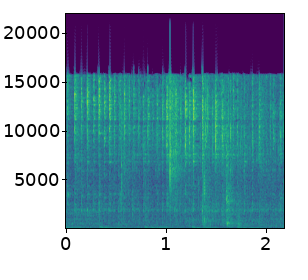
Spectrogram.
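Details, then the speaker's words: Niner Air 29in bike, rear derailleur barrel-adjuster upshift test. The shifter feels slightly loose, but the chain jumps up immediately. Crisp, even drivetrain ticking with no grinding or skipping. Clean shift. "Shifter felt a little bit sloppy, a little looseness in the shifter, but when I did get that click, it did jump up. The chain jumped up immediately."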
